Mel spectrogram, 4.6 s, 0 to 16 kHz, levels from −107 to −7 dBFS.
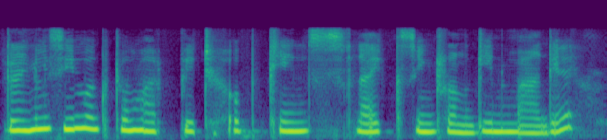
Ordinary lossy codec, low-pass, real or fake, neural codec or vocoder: none; 7.2 kHz; fake; codec, 16 kHz, 1 kbps, FunCodec, trained on Chinese and English, 50 frames a second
